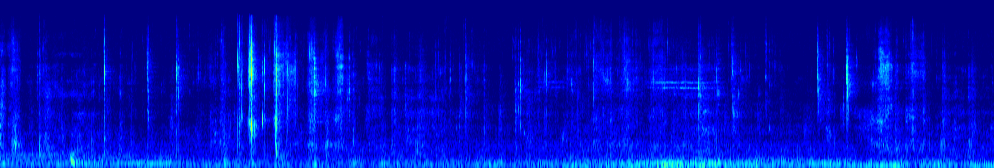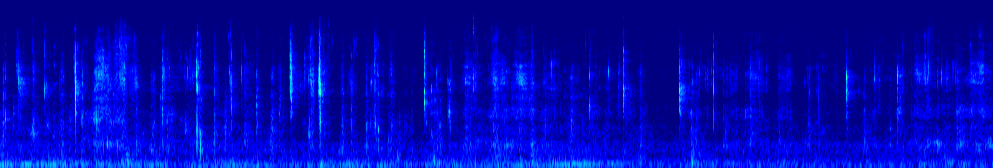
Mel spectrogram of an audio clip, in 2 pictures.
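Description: Close-miked chewing and biting of mutton boti curry and soaked roti, with irregular wet mouth clicks and smacks; the loudest bite comes about four seconds in.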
